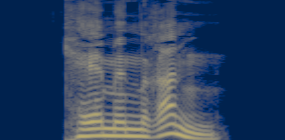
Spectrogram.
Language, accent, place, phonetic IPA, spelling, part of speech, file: German, Germany, Berlin, [ˌkɛːmən ˈʁan], kämen ran, verb, De-kämen ran.ogg
- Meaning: first-person plural subjunctive II of rankommen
